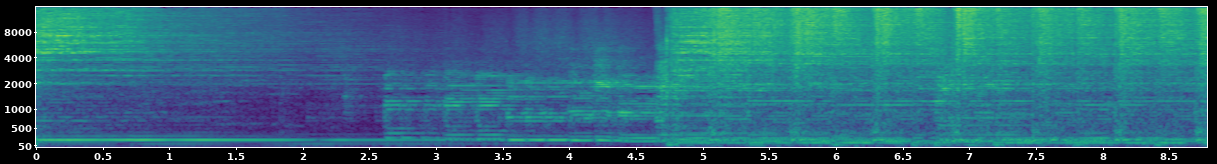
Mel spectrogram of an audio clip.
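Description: Live rock band playing an instrumental passage. Electric guitar and bass let long low notes ring with no drums, then the drum kit and full band crash back in a little past halfway.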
